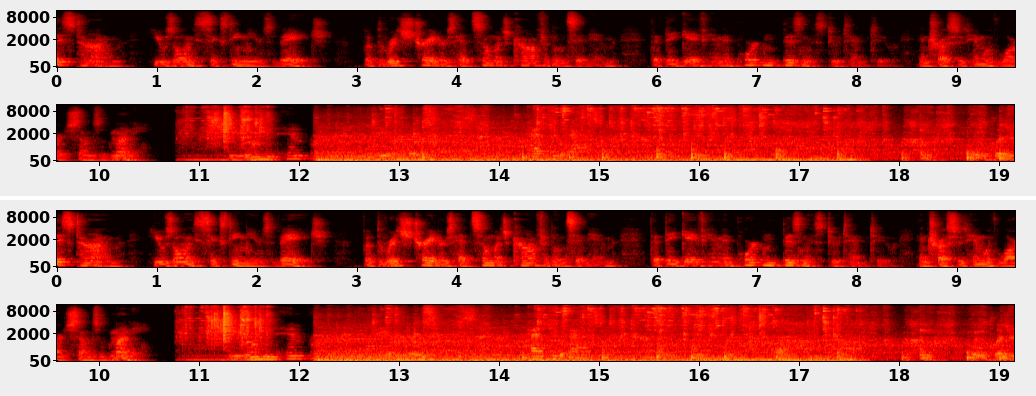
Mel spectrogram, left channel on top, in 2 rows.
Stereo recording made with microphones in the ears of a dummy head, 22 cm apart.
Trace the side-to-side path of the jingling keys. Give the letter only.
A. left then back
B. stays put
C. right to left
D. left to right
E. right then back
A.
